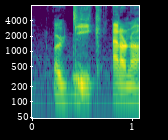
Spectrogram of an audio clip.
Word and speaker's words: DiC: adaptations and of course the cartoon series from dick or deke I don't know how you pronounce it di see it's pronounced deke deke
